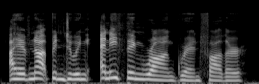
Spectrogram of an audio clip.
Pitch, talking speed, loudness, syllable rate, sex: 220 Hz, 185 wpm, -19 LUFS, 5.4 syllables/s, female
